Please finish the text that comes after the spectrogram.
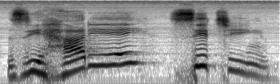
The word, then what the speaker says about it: Zecharia Sitchin: pronunciar todo mundo junto serrarien sitting lá fala em vocês é tá certo mais uma vez é isso então vocês perceberam que aqui esse finalzinho aqui ó é quase apagado ele quase não vai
